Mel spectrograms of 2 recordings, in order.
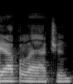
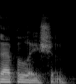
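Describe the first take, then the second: First: The word is said the local regional way. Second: The word is said the widespread outside way. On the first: This is how people from the region say it. "We say Appalachian" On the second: This is how people elsewhere say it. "Everybody else in the world says Appalachian"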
